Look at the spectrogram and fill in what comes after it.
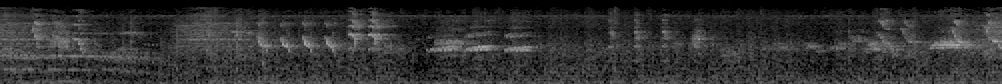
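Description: Birds calling: a quick run of about five short falling chirps around three seconds in, a few clear chirps around five seconds, and more calls near the end.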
